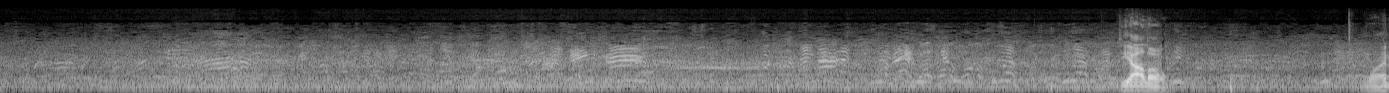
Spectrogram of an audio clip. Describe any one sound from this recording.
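A crowd in a stadium murmurs and shouts across an open outdoor space.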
